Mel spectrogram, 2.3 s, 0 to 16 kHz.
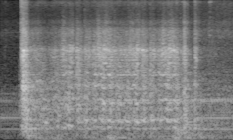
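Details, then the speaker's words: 1972 Chevrolet Chevelle, sat 5 years, fuel dripping from a cracked nut that may suck air: the starter spins with a steady whirring crank but the engine never fires. No fuel reached the carburetor yet; priming planned, cause unconfirmed. "it may help to try to prime it a little well that's not thinking i was going to try that trying to see if we got anything to the carburetor yet no not yet let's prime it"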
